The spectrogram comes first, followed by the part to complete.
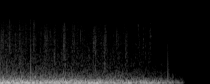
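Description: Tail of a deep cinematic boom sound effect: a low rumble dying away that cuts off shortly before the end.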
